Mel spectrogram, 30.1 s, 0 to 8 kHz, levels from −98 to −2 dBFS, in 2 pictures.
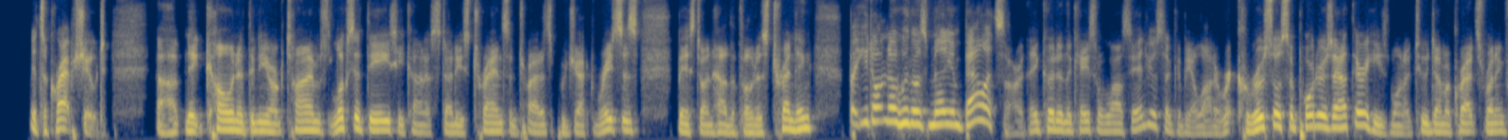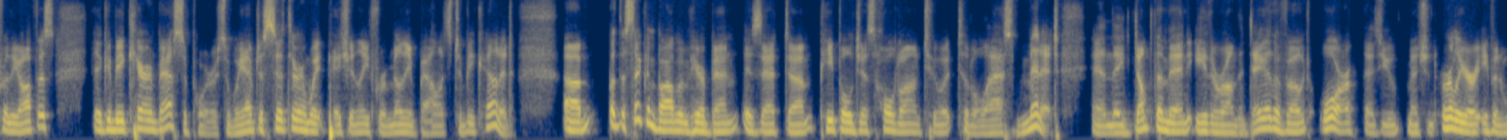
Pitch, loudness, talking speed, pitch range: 130 Hz, -24 LUFS, 255 wpm, 115-155 Hz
